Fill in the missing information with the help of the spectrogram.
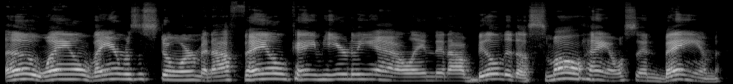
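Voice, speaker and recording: A woman's voice: medium pitch, slow, hardly any pauses, fairly bright tone. A woman voicing a gushing, scheming teenage fangirl in an amateur fanfiction reading, stammering eagerly. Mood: flustered, eager.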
